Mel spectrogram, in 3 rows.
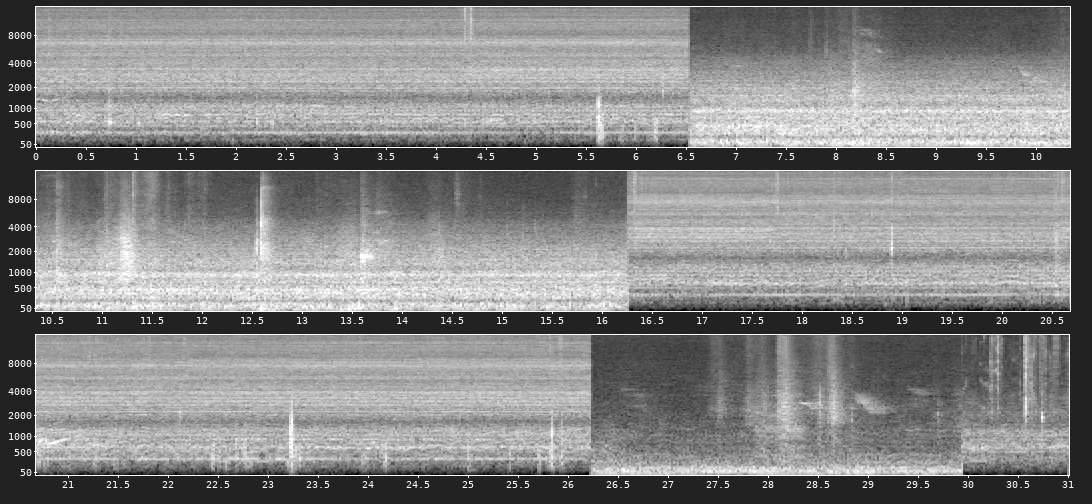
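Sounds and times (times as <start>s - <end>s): low rumbling noise: 6.6s - 16.3s
electric power tool whining: 16.2s - 26.2s.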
